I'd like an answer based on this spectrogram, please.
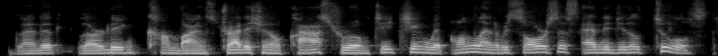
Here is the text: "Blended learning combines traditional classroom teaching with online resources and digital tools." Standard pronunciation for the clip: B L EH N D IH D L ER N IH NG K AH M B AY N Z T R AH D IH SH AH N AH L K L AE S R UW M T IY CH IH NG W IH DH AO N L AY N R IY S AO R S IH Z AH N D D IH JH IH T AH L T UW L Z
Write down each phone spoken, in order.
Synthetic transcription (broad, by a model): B L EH N D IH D L ER N IH NG K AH M B AY N S T R AH D IH SH AH N AH L K L AE S R UW M T IY CH IH NG W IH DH AO N L AY N R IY S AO R S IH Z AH N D D IH JH IH T AH L T UW L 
